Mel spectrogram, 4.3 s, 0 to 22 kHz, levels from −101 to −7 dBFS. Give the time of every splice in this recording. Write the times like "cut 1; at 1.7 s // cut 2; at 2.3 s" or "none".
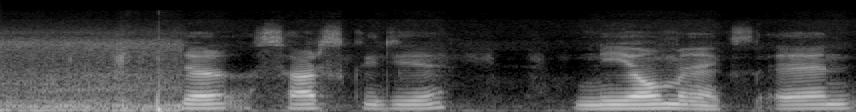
cut 1; at 0.9 s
